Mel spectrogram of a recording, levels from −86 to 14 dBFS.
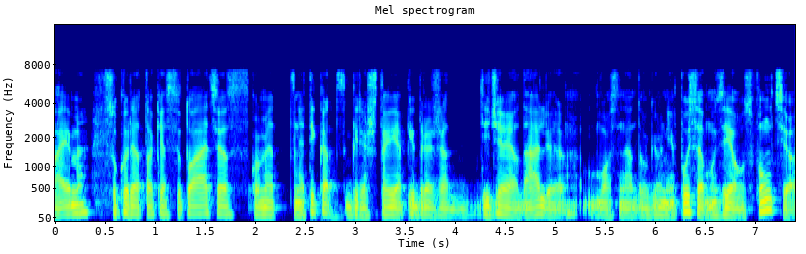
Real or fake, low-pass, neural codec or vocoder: fake; 7.2 kHz; codec, 16 kHz, 16 kbps, FreqCodec, larger model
